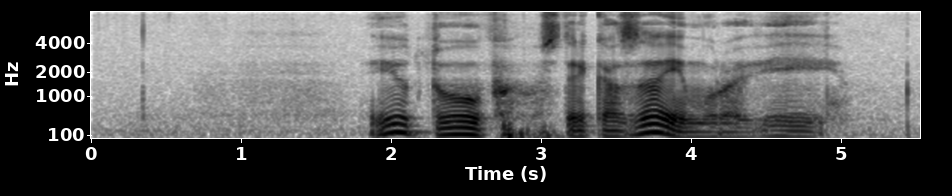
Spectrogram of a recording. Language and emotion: Russian, sad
